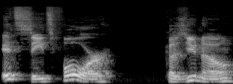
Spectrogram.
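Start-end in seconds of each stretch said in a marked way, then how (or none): 0.0-1.2 put-on folksy rural country accent. Retelling walking up to tell a joke, in the speaker's best imitation of a country accent. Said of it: "in my best imitation of a country accent".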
